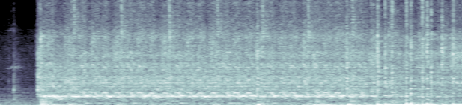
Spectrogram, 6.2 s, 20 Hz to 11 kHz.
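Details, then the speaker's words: Freshly built 454 big block Chevy for a 1972 Camaro, first start with throttle pumped, distributor timing being adjusted, suspected one tooth off; steady cranking with occasional uneven firing pulses, almost lights but won't catch; cranking without starting. "Ooh. It's trying. It almost lit right there. Give it more throttle."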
